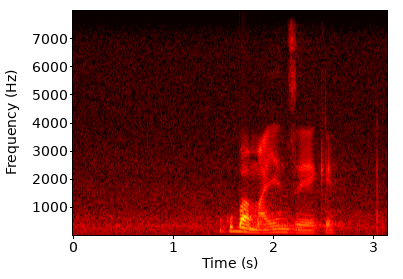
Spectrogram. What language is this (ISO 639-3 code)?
xho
